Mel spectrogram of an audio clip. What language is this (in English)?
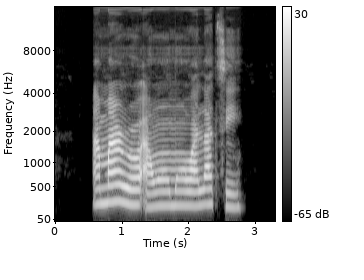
Yoruba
